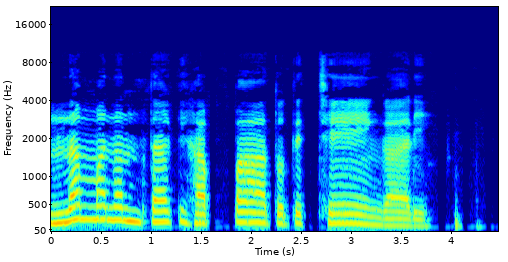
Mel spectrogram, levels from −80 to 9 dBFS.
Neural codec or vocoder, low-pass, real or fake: vocoder, 48 kHz, 128 mel bands, Vocos; 9.9 kHz; fake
